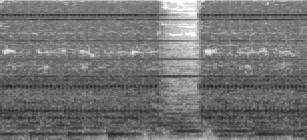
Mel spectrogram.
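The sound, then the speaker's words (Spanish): Telephone bell ringing loudly and continuously, broken by one short pause midway before the ringing resumes. “¡El teléfono!”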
